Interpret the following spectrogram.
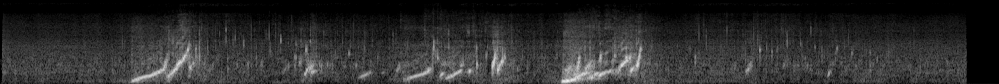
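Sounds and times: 
water: 0.0s - 9.7s.

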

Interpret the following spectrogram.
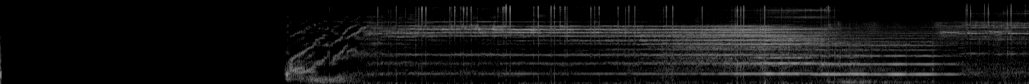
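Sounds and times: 
futuristic transformation sound: 2.9s - 10.2s.

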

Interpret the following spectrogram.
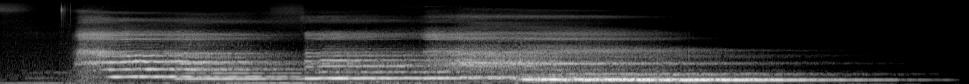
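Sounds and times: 
chillingly dark haunting music: 0.1s - 9.3s.

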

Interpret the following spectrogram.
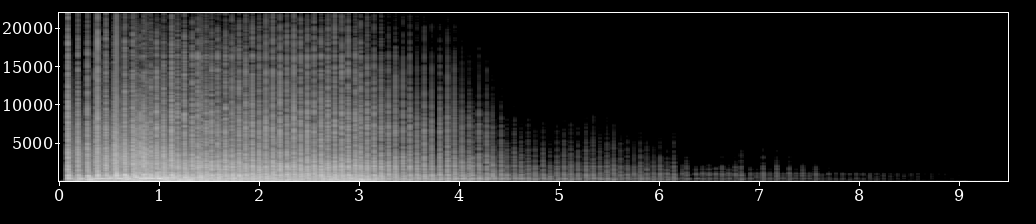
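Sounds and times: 
wooden drop sound effect: 0.1s - 4.9s.

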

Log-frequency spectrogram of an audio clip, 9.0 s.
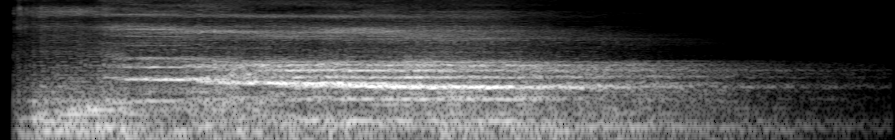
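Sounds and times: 
evil grimace vocal: 1.0s - 7.5s.

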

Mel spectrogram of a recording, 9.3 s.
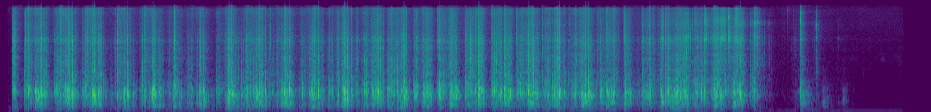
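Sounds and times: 
box: 0.1s - 8.5s.

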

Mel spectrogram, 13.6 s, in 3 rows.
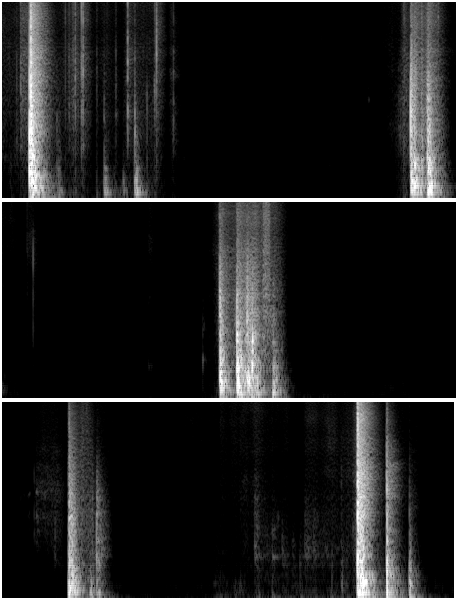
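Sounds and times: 
stack of books falling: 0.2s - 1.6s, 6.8s - 7.4s.

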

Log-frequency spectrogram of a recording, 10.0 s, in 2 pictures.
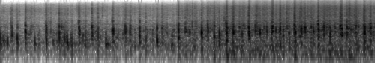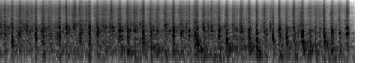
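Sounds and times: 
army horses marching in formation: 0.0s - 9.7s.

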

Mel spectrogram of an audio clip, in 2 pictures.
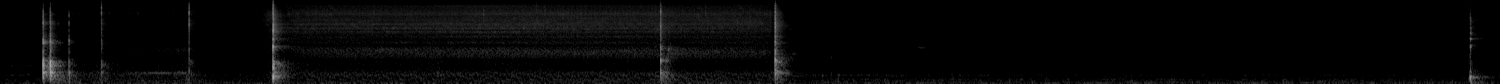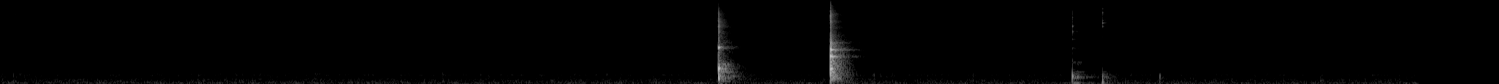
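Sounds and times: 
person cooking nearby: 0.4s - 2.0s, 2.6s - 8.0s, 23.3s - 23.6s.

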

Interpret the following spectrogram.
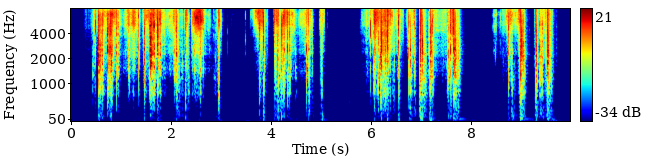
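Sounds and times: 
counting paper money: 0.4s - 3.0s, 3.6s - 5.1s, 5.8s - 7.8s, 8.5s - 9.7s.

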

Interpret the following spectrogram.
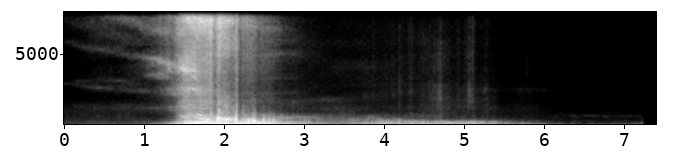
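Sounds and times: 
fireball flying by: 1.1s - 6.3s.

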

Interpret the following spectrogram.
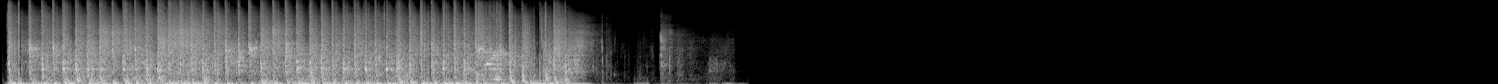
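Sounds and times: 
massive battle: 0.0s - 6.0s.

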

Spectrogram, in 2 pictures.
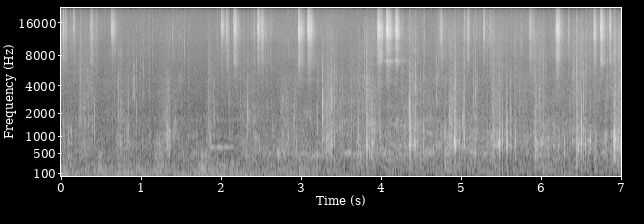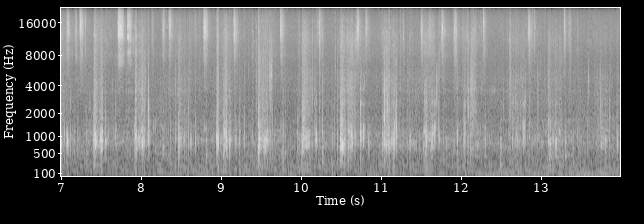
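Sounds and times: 
camels walking in the desert: 0.0s - 13.9s.

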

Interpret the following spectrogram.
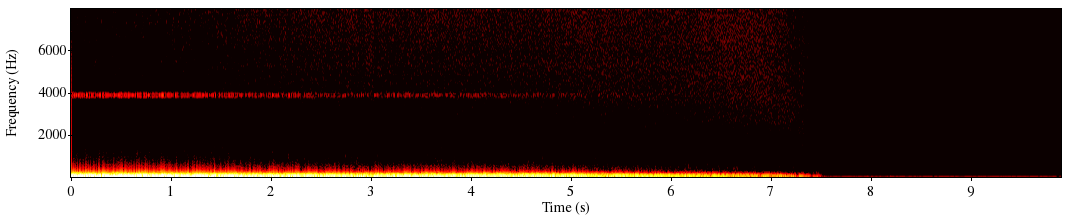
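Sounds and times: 
ambient wind: 0.2s - 6.7s.

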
